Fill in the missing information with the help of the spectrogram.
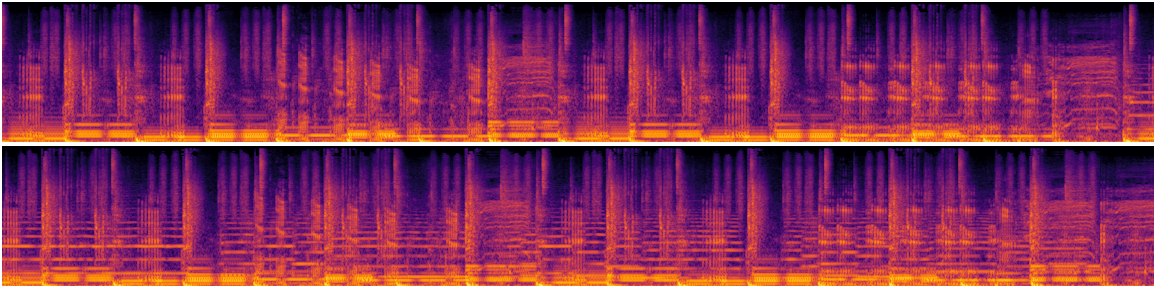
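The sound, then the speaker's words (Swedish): A pig grunts and oinks in quick repeated bursts while being fed, over a steady, tonal, music-like backdrop, filling the whole stretch at a fairly loud, even level. “Nu börjar mata grisen.”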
